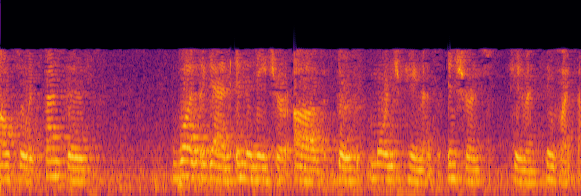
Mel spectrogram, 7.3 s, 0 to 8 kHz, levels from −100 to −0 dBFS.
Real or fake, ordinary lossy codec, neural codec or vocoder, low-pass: real; AAC, 16 kbps; none; 7.2 kHz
